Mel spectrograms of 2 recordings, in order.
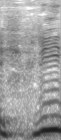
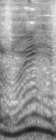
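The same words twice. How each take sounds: First: ह्री as "hri", h ahead of the r; wrong reading. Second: री as "rih", r sounded first; correct reading. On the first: Teacher repeating the rule for learners, wrong reading. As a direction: put the h first in ह्री. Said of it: "ह्री नहीं पढ़ना है". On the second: Teacher repeating the rule for learners, correct reading. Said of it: "उसे री पढ़ना है". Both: Shown as a demonstration.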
